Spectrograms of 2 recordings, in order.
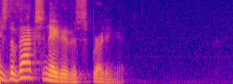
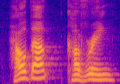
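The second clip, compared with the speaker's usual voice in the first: ordinary talk, nothing marked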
